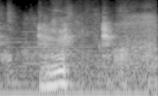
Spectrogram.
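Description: A dog gives a couple of short, muffled barks and yips close by, with quiet pauses between them.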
